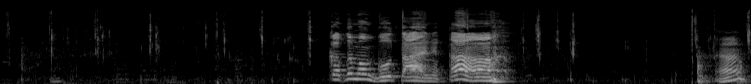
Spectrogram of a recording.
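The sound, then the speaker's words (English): Soft chewing of something dense, chewy and a little bitter, with small irregular mouth clicks and squishes, followed by a couple of drawn-out voiced murmurs between bites. “Take a bite.”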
